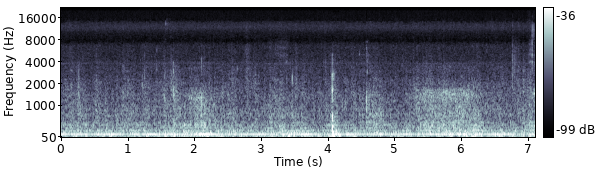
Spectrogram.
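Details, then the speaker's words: Fanimation Islander 52-inch ceiling fan from 2001, polished brass with palm ISP1 blades, running on high (roughly 40 RPM). Quiet, steady low hum with no clicking, rubbing or wobble. It runs smoothly and normally. "Start it up here on low. So low speed here. Pretty nice. and aesthetic. Of course, very quiet."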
